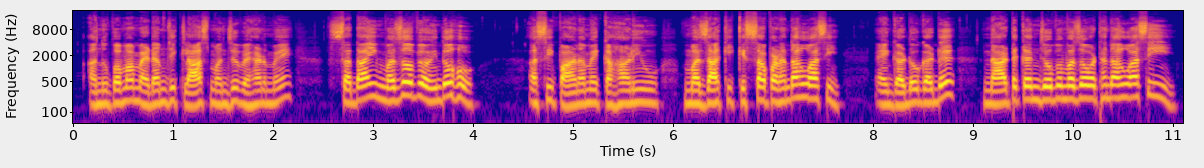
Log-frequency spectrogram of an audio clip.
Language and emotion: Sindhi, happy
